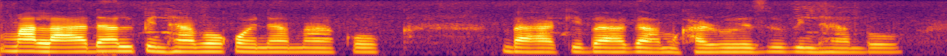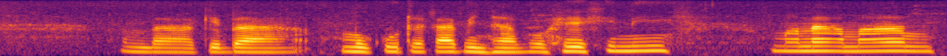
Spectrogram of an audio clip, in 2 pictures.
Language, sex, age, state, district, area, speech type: Assamese, female, 30-45, Assam, Lakhimpur, rural, spontaneous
